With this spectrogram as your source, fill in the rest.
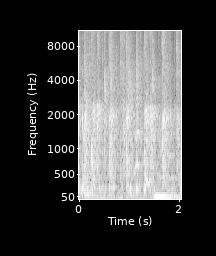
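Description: Short burst of audience clapping at a live comedy-style stage show in Reykjavik, moderately loud and steady, mixed with a voice talking over it.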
